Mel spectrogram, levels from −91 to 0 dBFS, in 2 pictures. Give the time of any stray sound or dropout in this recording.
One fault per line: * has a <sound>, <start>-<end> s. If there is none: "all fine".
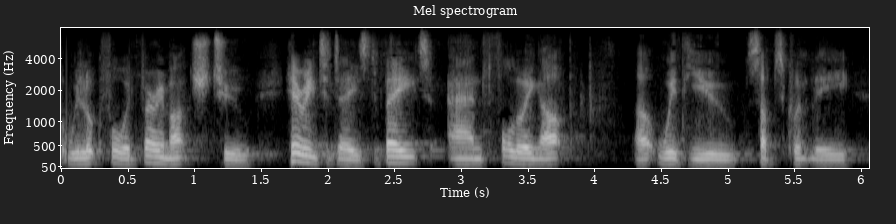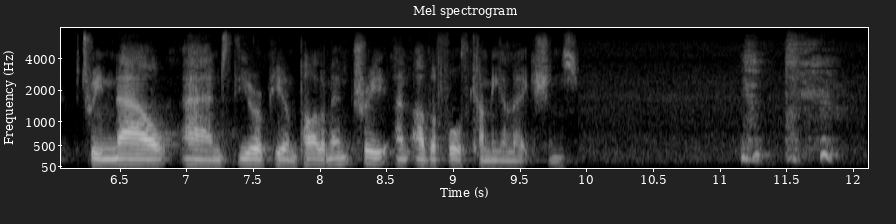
* has a sneeze, 11.1-12.0 s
